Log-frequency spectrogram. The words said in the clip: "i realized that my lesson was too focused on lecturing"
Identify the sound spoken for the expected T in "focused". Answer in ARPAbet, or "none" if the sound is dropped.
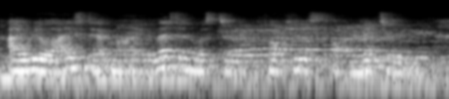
none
